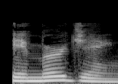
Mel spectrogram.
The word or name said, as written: emerging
